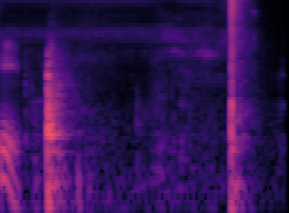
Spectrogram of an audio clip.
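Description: A solid walnut board set down on a wooden workbench, giving one sharp wooden knock near the end.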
